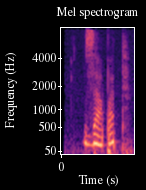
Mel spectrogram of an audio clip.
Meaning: west
- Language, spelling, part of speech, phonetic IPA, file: Russian, запад, noun, [ˈzapət], Ru-запад.ogg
